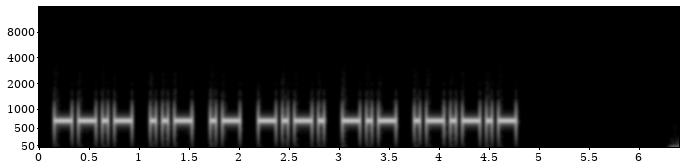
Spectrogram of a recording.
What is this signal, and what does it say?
Morse code, heard as a keyed tone, about 20 wpm, 700 Hz. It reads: QUACK.
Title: Pangram Challenge v2 - 20wpm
